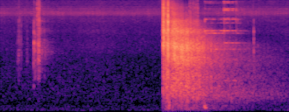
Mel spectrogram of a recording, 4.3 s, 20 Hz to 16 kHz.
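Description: Two shots from a Kel-Tec PMR30 pistol, a faint sharp pop early on and a much louder blast later that rings out and decays over a couple of seconds, with no talking.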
